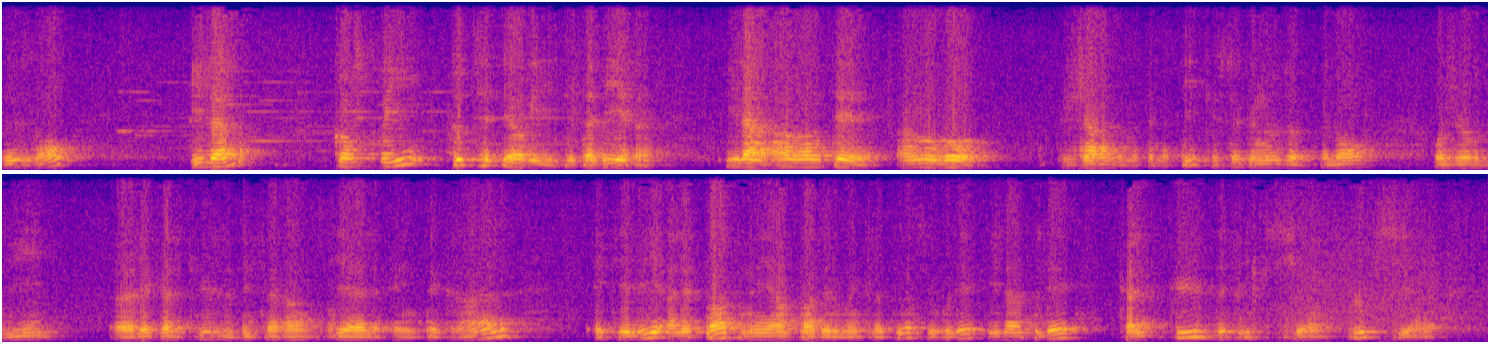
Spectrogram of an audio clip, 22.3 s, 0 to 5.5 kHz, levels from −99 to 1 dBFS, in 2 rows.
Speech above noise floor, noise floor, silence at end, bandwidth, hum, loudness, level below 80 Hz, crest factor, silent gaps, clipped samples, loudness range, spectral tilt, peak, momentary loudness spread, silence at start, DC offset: 29 dB; -48 dBFS; 0.25 s; 5.4 kHz; none; -21 LUFS; -64 dBFS; 18 dB; none; under 0.1%; 7 LU; -8.5 dB/octave; -4 dBFS; 14 LU; 0 s; under 0.1%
